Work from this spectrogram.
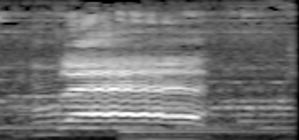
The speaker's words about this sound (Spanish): Poco después, el ángel más pequeño escuchó un balido en las cercanías.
